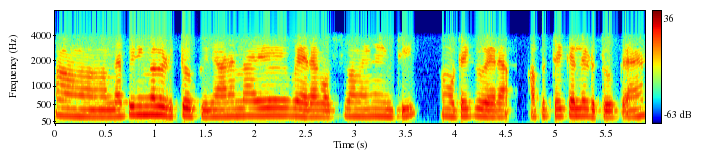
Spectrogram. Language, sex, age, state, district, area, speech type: Malayalam, female, 30-45, Kerala, Kannur, rural, conversation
